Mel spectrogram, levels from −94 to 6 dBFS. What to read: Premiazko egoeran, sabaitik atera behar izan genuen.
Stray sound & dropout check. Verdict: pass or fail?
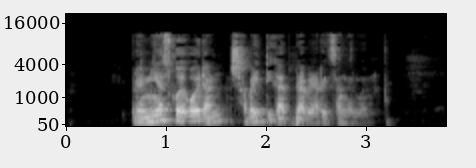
fail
